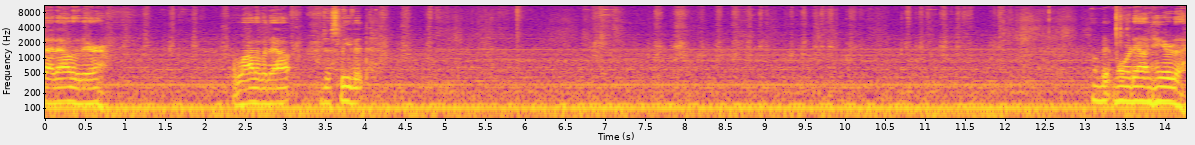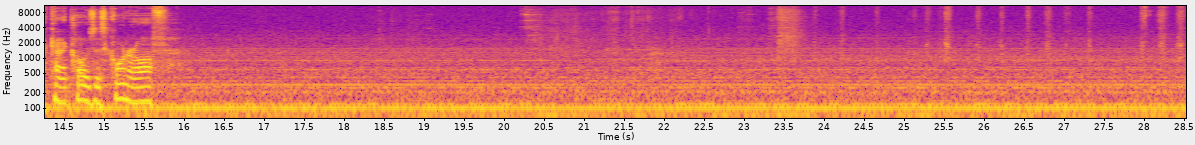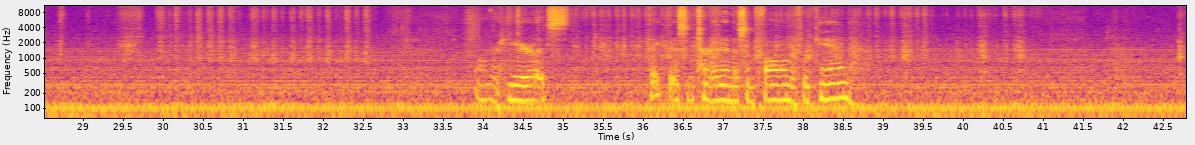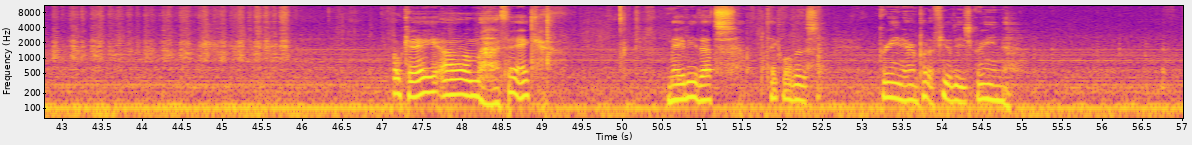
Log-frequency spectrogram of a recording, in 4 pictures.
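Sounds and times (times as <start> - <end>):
brush scrubbing on paper: 0.0 - 5.8, 6.4 - 12.9, 29.4 - 33.1, 33.8 - 40.8, 42.7 - 45.9
low electrical hum: 0.0 - 57.0.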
